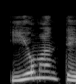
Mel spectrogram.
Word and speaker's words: イヨマンテ: の間にわたり音の y が挿入されてイヨマンテ = イヨマンテという発音になることも多い単にイオマンテと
